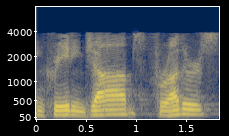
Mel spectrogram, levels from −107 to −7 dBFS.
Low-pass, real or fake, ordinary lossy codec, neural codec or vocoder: 7.2 kHz; fake; AAC, 16 kbps; vocoder, 44.1 kHz, 80 mel bands, Vocos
